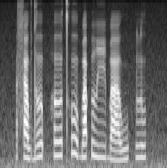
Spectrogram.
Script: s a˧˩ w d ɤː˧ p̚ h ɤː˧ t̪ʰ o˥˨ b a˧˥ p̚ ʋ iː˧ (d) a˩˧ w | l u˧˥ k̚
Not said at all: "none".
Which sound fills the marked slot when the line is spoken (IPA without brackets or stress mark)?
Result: b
